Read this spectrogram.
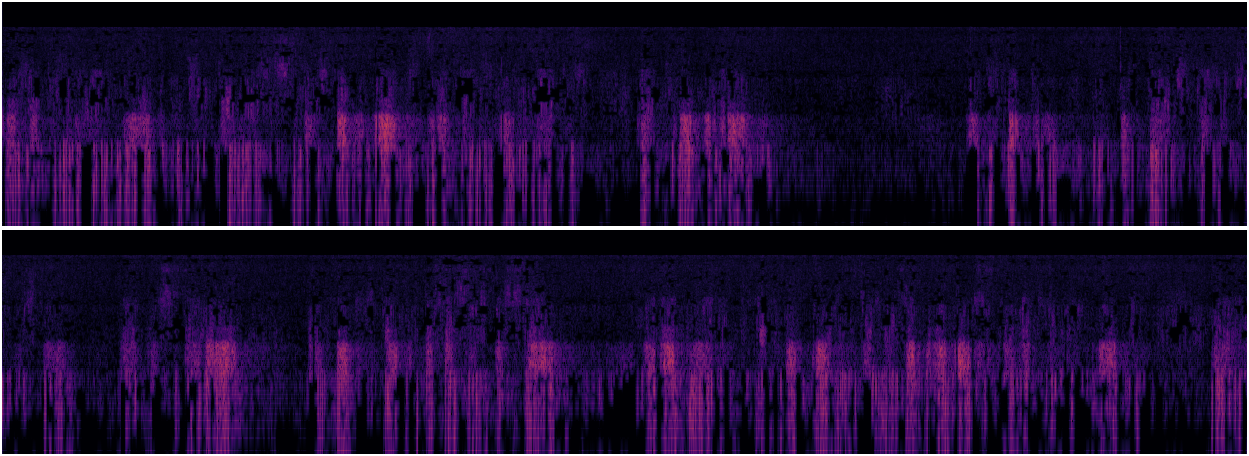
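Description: A man speaks steadily into a microphone, heard through a loudspeaker in an echoing room.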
